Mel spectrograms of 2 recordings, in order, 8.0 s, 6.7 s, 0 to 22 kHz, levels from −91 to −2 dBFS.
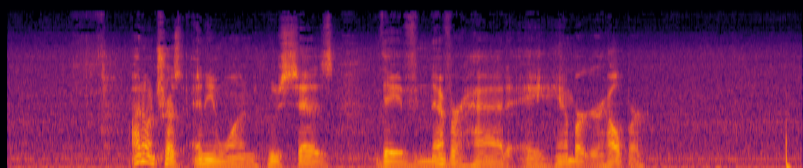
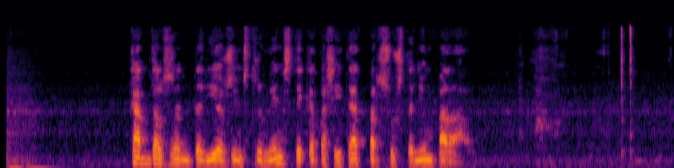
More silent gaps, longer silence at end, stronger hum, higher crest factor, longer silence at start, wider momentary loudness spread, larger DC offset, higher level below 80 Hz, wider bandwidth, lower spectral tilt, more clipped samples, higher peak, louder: neither; second, 0 s vs 0.4 s; neither; about the same, 20 dB vs 22 dB; about the same, 0.05 s vs 0.05 s; about the same, 17 LU vs 15 LU; neither; first, -42 dBFS vs -62 dBFS; first, 16 kHz vs 11.5 kHz; about the same, -4.5 dB/octave vs -5.5 dB/octave; neither; first, -6 dBFS vs -10 dBFS; first, -25 LUFS vs -32 LUFS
